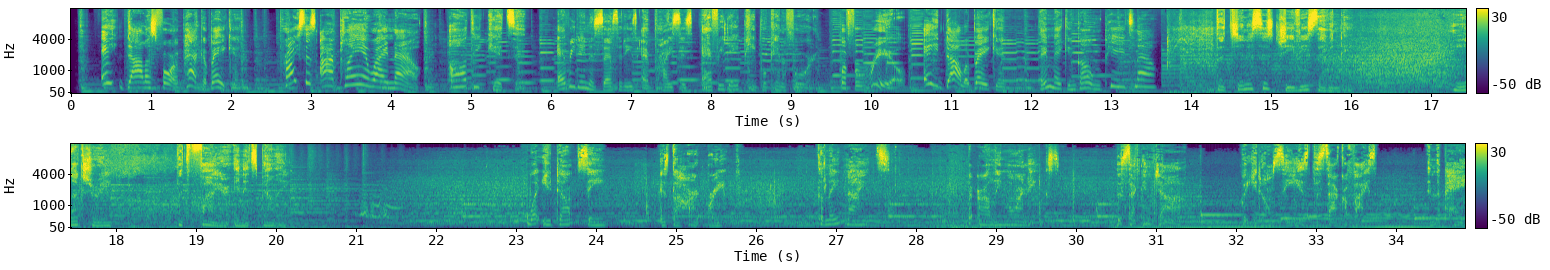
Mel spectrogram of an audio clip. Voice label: Commercial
